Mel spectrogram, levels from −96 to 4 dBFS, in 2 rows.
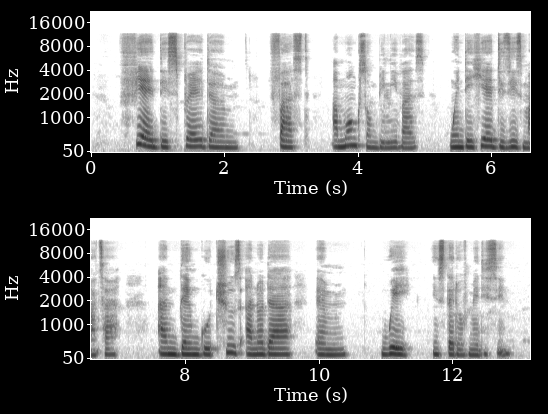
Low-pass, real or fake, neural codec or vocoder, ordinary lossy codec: none; real; none; none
